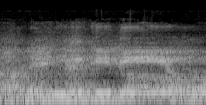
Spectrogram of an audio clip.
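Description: A man singing a Bengali devotional song in praise of the Prophet Muhammad through microphones, drawing out long, slightly wavering held notes.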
